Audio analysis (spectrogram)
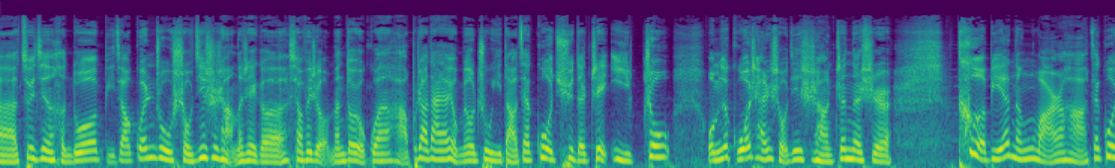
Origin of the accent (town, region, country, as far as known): China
